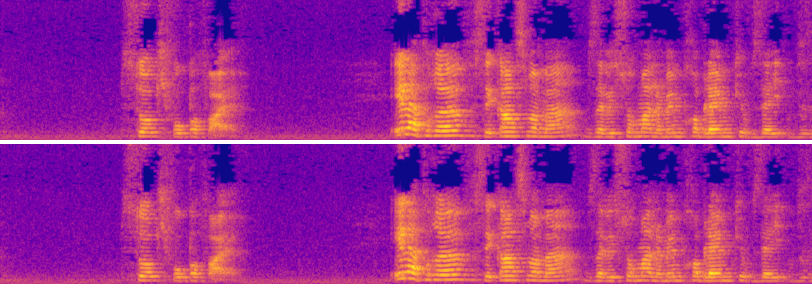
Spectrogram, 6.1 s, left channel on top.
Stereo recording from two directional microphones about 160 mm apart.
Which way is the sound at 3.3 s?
15° left (ahead or behind).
